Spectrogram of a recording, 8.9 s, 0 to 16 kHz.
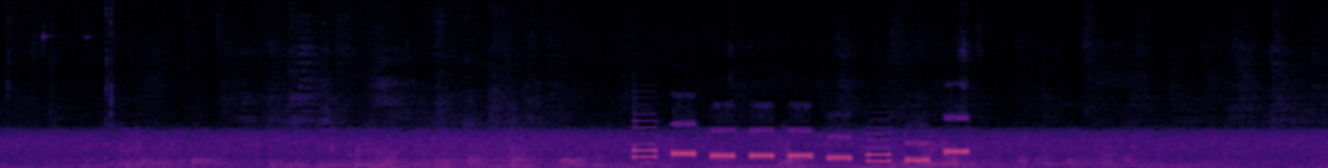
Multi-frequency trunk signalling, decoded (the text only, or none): KP 0666341 ST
